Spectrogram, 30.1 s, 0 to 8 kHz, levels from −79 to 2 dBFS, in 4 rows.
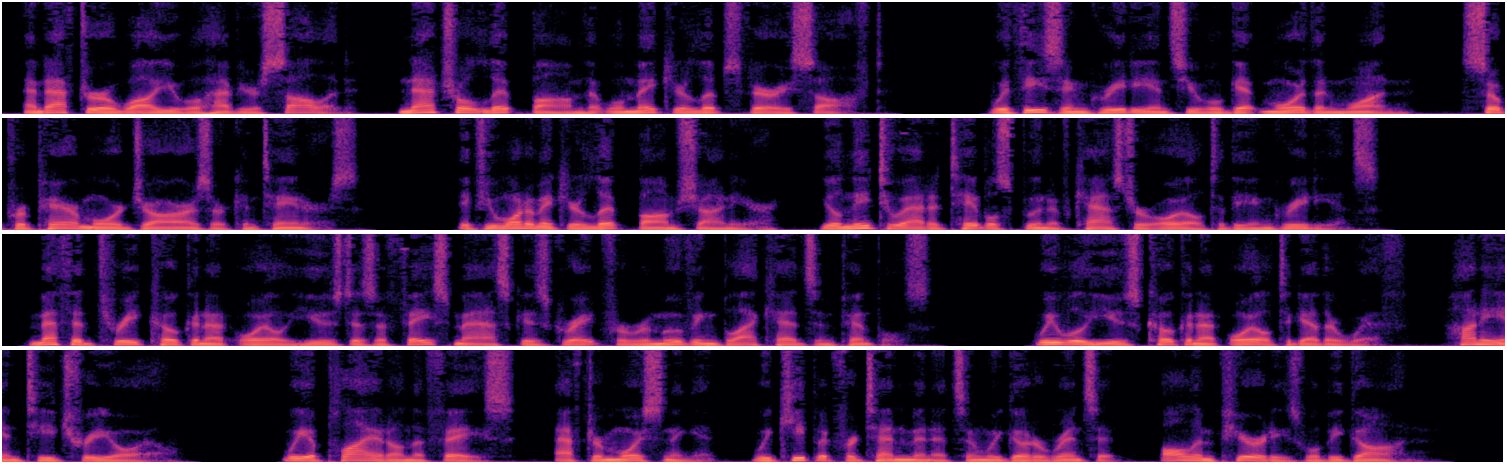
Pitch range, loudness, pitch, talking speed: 90-115 Hz, -25 LUFS, 100 Hz, 220 wpm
